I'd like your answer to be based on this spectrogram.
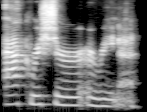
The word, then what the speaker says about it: Acrisure Arena: Yes, Acrisure Arena.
